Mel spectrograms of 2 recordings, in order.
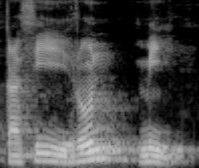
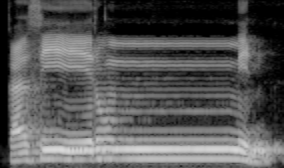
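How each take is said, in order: First: The n is pronounced clearly before the m. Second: The n merges into a nasalized, held m. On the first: The speaker calls it wrong. "kalau dibaca jelas" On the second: The speaker calls it right. "tanwinnya dimasukkan kepada huruf mim disertai dengungan"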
